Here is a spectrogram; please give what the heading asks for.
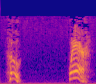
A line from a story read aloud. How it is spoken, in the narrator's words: I choked out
